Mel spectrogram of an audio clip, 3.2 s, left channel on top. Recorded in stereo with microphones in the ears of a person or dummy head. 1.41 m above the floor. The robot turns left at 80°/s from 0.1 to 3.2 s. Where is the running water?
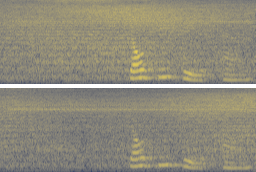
175° right, 1.4 m; by 3.2 s 65° right, 1.4 m.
